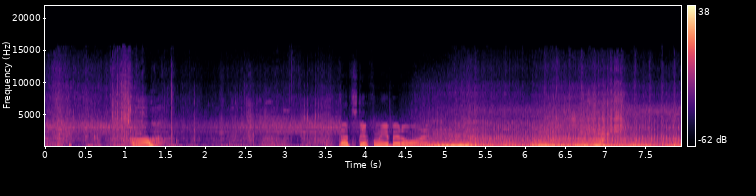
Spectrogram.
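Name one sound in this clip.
A dirt bike engine revs hard, rising and falling in pitch.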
